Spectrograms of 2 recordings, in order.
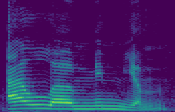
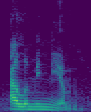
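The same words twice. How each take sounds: First: "Aluminium" drawn out slowly, syllable by syllable; slow teaching take of "Aluminium", AL first; first-syllable stress. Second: "Aluminium" at normal speed, stressed on AL; first-syllable stress. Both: Shown as a demonstration. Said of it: "emphasize the first syllable".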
